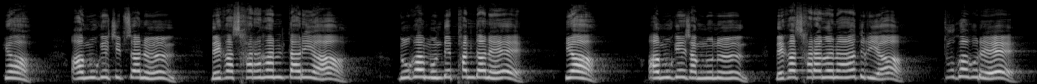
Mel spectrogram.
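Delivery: high, loud preacher's challenge; forceful protective rebuke. Acted. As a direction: call out the accusers on your child's behalf. God scolds those judging his children.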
